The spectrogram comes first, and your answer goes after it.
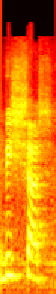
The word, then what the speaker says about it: বিশ্বাস: যেমন দেখেন বিশ্বাস, এই যে দেখেন মাঝখানে আছে এই জন্য দেখেন তালেব বেশ 2 বার উচ্চারণ হয়েছে।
